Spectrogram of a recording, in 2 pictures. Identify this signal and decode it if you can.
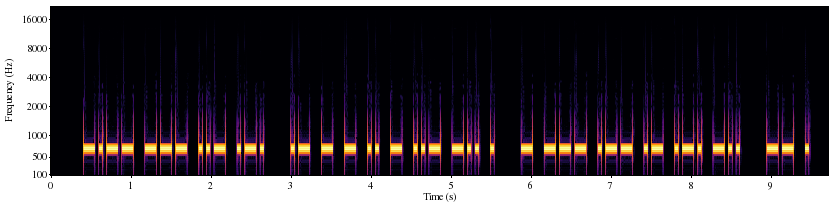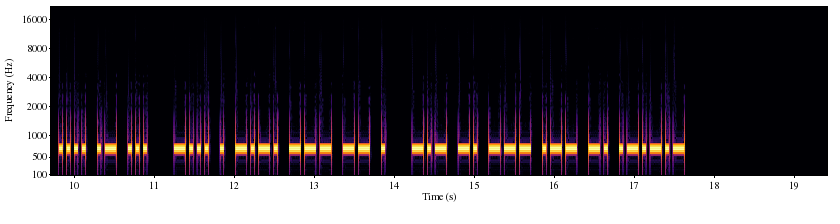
Morse code, heard as a keyed tone, about 25 wpm, 700 Hz. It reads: YOUR ATTITUDE TOWARD ME HAS BECOME KNOWN.
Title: Sentences from Top 1300 Words 25wpm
